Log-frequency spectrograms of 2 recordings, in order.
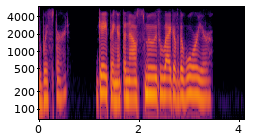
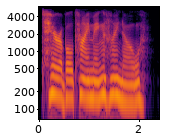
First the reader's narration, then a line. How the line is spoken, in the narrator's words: Irene sighed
